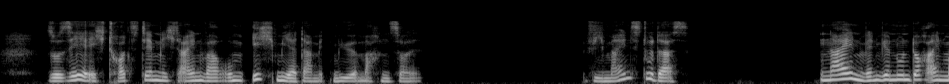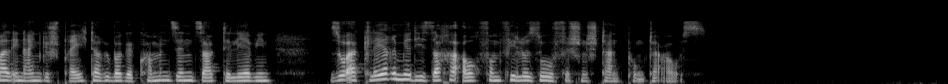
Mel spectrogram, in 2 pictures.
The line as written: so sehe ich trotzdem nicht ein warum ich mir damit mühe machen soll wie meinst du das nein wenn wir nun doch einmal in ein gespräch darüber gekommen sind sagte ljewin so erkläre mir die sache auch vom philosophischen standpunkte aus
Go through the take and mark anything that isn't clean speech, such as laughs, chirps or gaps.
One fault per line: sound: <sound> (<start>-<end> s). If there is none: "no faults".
no faults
